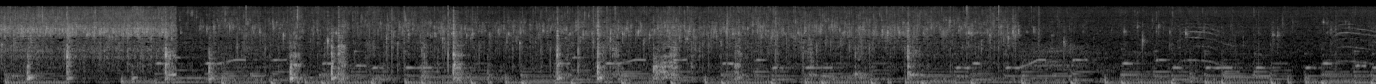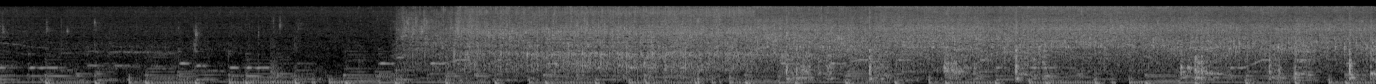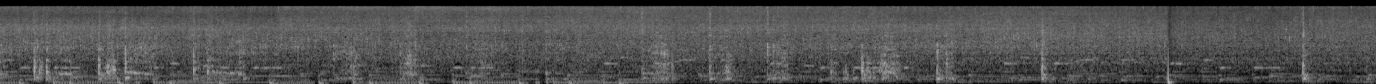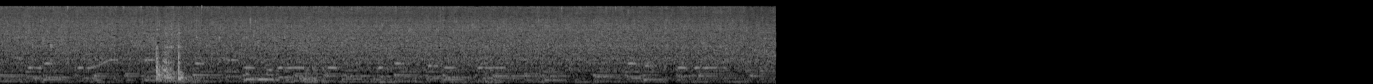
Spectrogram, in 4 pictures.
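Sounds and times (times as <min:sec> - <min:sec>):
metal spatula scraping wok: 0:00.0 - 0:09.7, 0:19.5 - 0:38.6, 0:42.8 - 0:43.3
meat sizzling in a wok: 0:00.0 - 0:49.1.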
